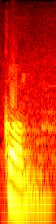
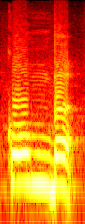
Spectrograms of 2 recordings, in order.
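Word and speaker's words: comb: आता या स्पेलिंगमध्ये बघा, बी हा वर्ड दिसतोय पण इथंसुद्धा बी सायलेंट आहे आणि उच्चार होतोय कोम. बऱ्याच वेळेला काही लोक कोंब असं म्हणतात, that is नॉट the right word, that is नॉट the right pronunciation. Right pronunciation is authentic pronunciation is कोम, B silent.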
